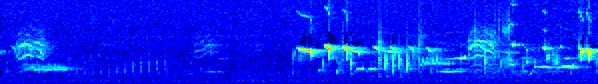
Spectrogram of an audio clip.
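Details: Apapane on Hawaii Island in rain forest: a brief buzzy note and a rapid clicking trill, then after a pause a burst of varied squeaky whistles, chips and rattles over a steady low hiss.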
